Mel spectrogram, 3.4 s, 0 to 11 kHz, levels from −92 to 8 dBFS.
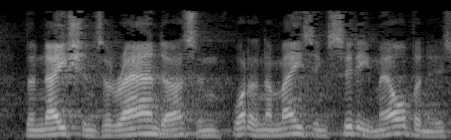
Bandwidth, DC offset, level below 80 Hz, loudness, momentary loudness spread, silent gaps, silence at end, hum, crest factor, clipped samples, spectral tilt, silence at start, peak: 8.8 kHz; under 0.1%; -70 dBFS; -27 LUFS; 9 LU; none; 0 s; none; 22 dB; under 0.1%; -4 dB/octave; 0.2 s; -8 dBFS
